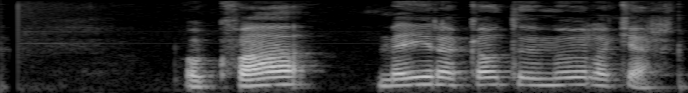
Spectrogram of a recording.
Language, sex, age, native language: Icelandic, male, 20-29, Icelandic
